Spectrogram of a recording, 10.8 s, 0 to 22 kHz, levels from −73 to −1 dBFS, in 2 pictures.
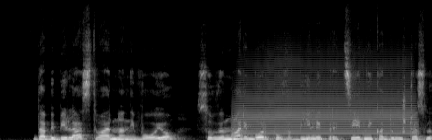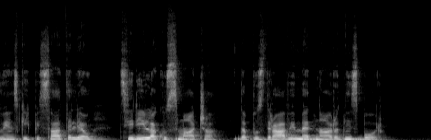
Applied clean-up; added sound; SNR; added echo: none; Trumpet; 14 dB; none.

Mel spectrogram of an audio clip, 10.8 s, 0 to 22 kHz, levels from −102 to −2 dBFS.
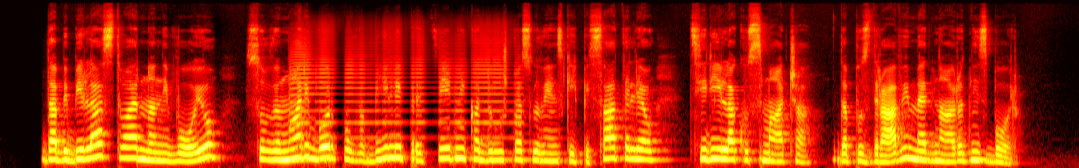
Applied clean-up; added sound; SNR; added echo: neural mask model RNNoise.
